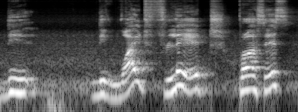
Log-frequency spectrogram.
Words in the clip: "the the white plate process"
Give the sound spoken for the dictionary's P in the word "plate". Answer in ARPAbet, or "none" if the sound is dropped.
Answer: F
